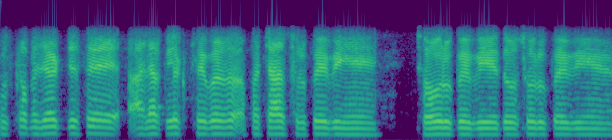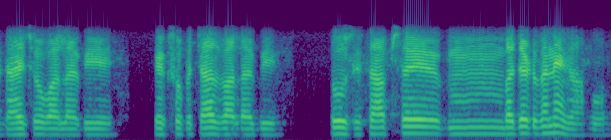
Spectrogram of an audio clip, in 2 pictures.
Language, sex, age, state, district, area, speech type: Hindi, male, 30-45, Madhya Pradesh, Harda, urban, conversation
